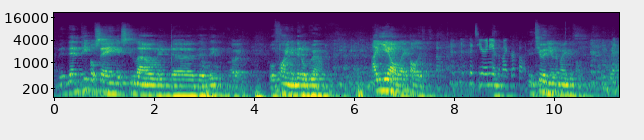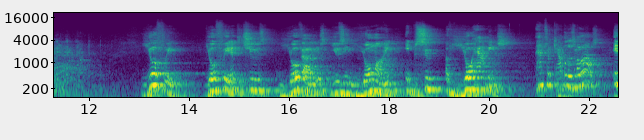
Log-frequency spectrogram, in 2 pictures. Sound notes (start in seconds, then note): 5.3 audience laughing; 10.4 audience laughing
